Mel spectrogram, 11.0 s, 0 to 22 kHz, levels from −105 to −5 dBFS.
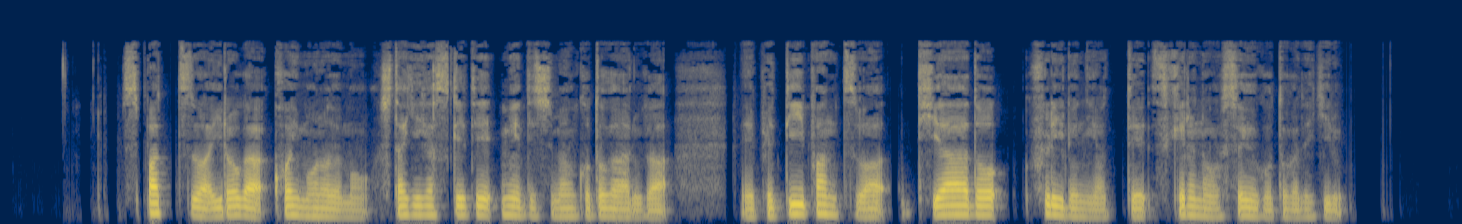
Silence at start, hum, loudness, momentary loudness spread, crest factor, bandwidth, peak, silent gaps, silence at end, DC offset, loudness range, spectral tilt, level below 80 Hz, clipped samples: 0.95 s; none; -26 LUFS; 11 LU; 20 dB; 11.5 kHz; -6 dBFS; 6.70-6.75 s, 8.38-8.43 s; 0.9 s; under 0.1%; 3 LU; -5.5 dB/octave; -56 dBFS; under 0.1%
